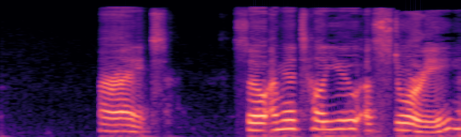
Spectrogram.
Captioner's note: voiceover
